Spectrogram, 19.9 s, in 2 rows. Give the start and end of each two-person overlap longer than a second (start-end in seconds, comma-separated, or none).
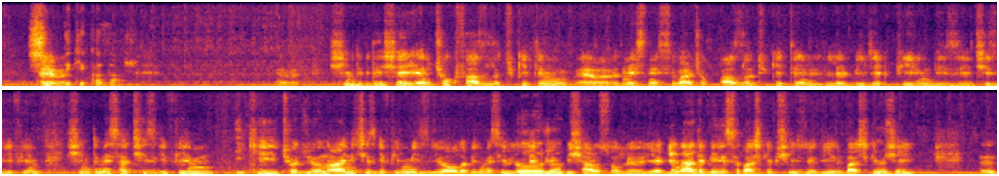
none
